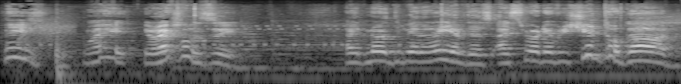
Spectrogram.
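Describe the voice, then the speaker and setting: A panicked courtroom witness from a video game, acted by a man pleads frantically. The voice is pushed high and emphatic, with faint music behind it. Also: fast talker, lightly acted. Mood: desperate pleading.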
